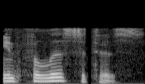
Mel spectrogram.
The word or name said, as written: infelicitous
